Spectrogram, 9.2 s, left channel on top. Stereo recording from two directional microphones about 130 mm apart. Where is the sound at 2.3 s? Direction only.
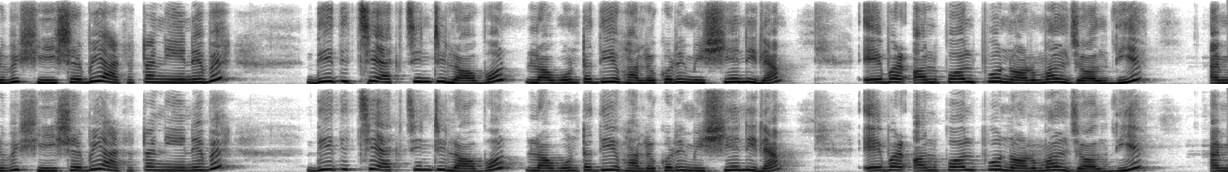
35° left (ahead or behind).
